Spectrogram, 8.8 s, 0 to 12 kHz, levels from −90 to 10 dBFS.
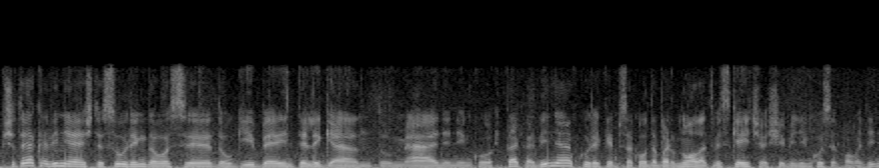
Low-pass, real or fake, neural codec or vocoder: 7.2 kHz; real; none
